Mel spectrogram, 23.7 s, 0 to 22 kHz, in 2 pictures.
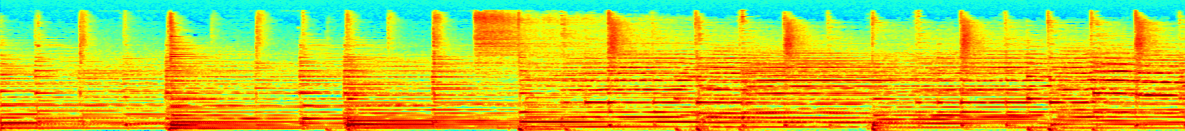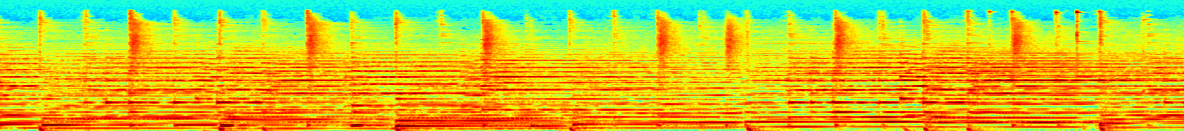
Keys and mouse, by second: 2.9 click, 4.5 click, 10.1 click, 11.8 click, 13.4 click, 14.9 click, 16.5 click, 18.2 click, 20.7 click, 22.5 click.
